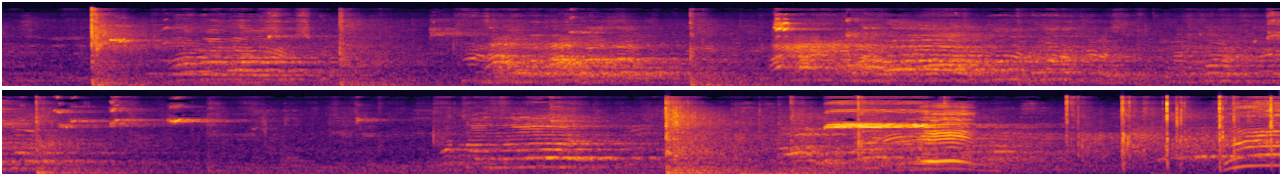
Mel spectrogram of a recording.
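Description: A volleyball being struck in a rally in a gym hall: a sharp hit as it is served about half a second in, then further hits every few seconds. Players and spectators shout throughout, loudest near the end.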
